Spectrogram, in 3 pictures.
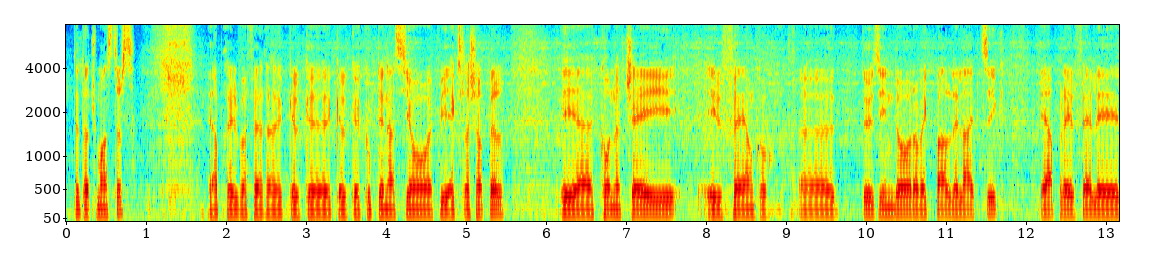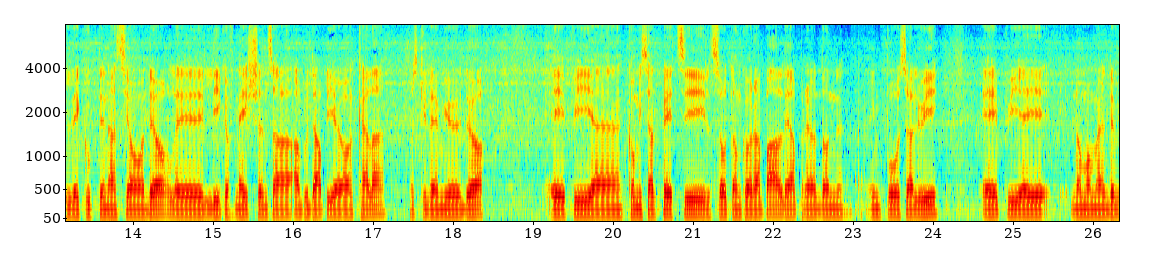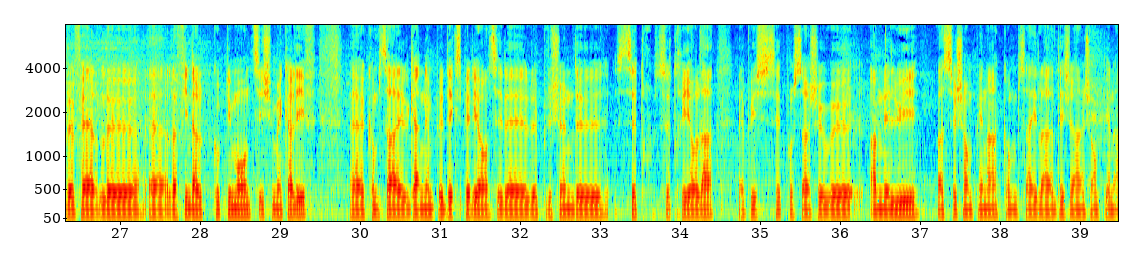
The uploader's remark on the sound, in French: Nous sommes en direct du CHI de Genève dont nous sommes, pour la deuxième année consécutive, média partenaire ! Nous enregistrerons chaque jour deux épisodes et les diffuserons dans la journée.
